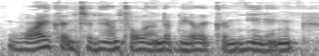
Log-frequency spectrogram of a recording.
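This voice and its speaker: Low, gravelly-voiced woman in her fifties. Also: little pitch movement, warm tone. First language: Russian. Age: 50s. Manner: unhurried, hesitant with many ums. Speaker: knitting vlogger. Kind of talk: casual talk while knitting.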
